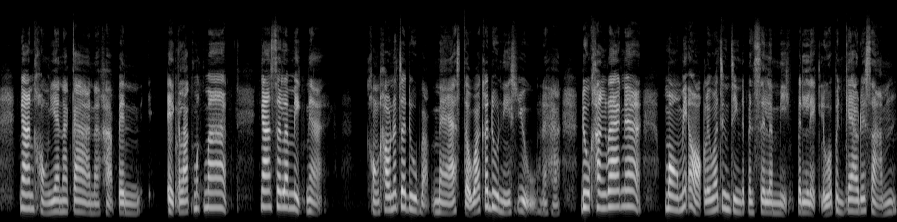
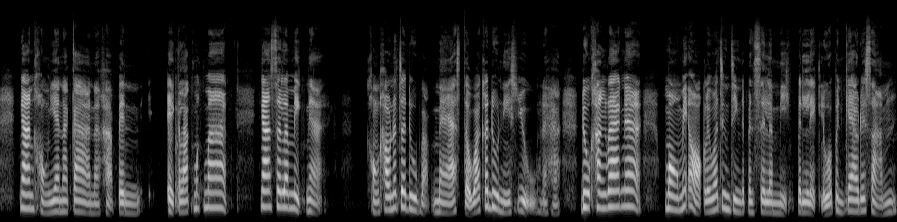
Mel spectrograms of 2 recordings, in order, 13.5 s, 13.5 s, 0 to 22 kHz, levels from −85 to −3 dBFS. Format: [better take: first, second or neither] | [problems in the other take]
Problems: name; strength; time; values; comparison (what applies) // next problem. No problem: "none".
neither | thin; somewhat; fading below 300 Hz; the same in both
